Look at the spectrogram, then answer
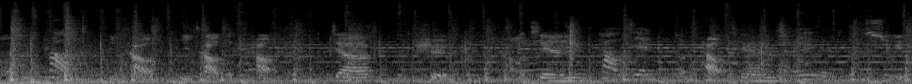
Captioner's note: speaking Chinese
